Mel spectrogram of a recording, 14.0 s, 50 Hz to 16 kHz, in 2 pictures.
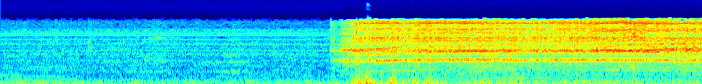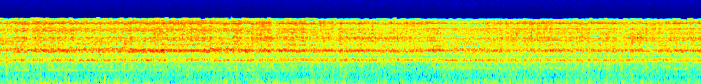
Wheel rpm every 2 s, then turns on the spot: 0, 20, 150, 160, 160, 160, 160.
none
